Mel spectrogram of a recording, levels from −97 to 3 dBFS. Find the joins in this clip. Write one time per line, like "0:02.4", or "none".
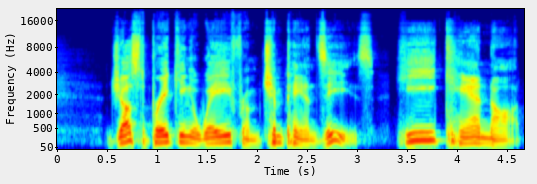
0:03.3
